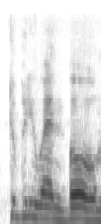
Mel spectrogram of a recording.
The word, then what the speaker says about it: Hobsbawm: B-A-W-M, Bohm. I think that's how you pronounce it.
